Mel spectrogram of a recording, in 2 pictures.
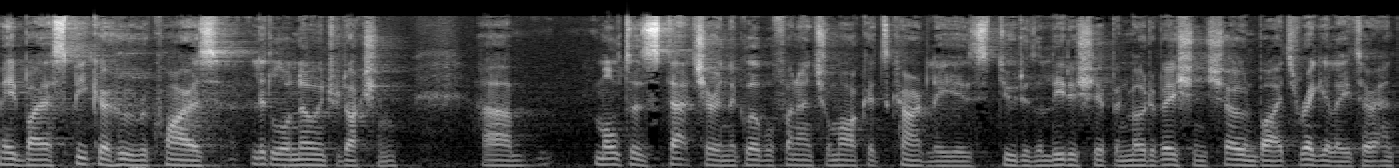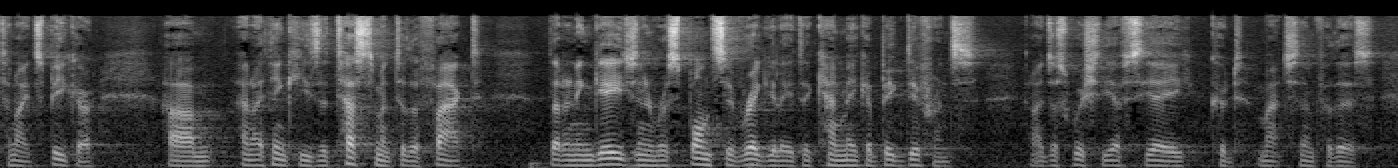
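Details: Adult male speaker; Normal voice.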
